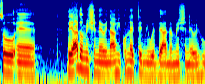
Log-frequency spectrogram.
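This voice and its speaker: This man talks very fast with a Haitian accent. His pitch sits in the medium range, and its variation is ordinary. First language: Haitian Creole. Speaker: testimony guest. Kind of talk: testimony interview. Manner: halting.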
